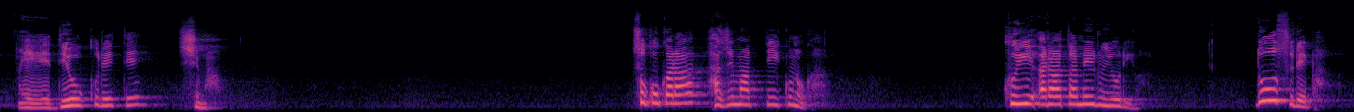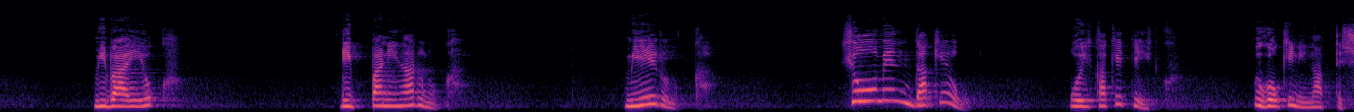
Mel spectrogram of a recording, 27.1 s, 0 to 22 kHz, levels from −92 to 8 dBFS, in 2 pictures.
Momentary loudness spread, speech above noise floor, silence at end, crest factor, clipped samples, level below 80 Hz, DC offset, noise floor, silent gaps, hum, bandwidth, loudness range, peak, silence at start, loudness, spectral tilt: 14 LU; 47 dB; 0 s; 22 dB; under 0.1%; under -90 dBFS; under 0.1%; -77 dBFS; none; none; 12 kHz; 6 LU; -12 dBFS; 0.2 s; -30 LUFS; -5.5 dB/octave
